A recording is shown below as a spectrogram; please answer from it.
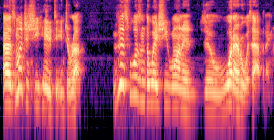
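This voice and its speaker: A woman reading a story aloud as narrator, in expressive scripted narration. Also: lowish voice, moderate pace, low-quality recording.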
